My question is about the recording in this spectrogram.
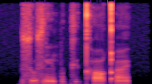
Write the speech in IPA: z u z ĩ p ʊ kʲ ʊ kʰ ɑ qʼ ɛ̃

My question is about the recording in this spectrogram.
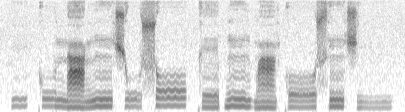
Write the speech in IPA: i˧ k u˧ n a˨ ŋ ĩ˧ ʃ u˧ s oː˦ k e˨ ɓ ĩ˧ b ã˨ k oː˧ s ĩ˦ ʃ iː˧

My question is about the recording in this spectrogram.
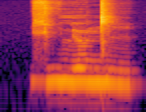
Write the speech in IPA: ʑ i̤ lʲ œ ŋ͡ǀ i

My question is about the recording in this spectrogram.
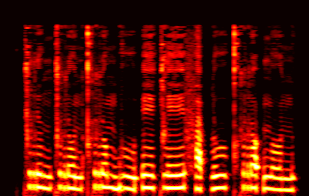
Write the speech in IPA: k r ɯ˩˦ ŋ k r o˩˦ n kʰ r o˧ m b uː˩˦ ʔ eː˧ k l eː˦˥ f a˨˩ p̚ l uː˧ kʰ r ɔ˥˩ ʔ ŋ o˧ n

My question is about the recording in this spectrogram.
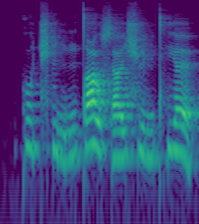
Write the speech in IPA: k u˧˥ t͡ɕʰ ḭ˨˩ ŋ ʊ˥˧ ŋ t̪ ɑ˥˩ ʊ̯ s a˧˥ ɪ̯ ɕ y˧˥ n t̪ʰ j ɛ˥˩

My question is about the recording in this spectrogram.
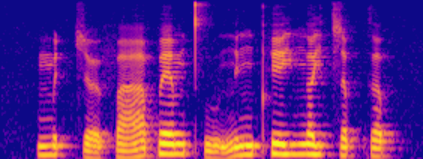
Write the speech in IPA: m ɵ˥ t̚ t͡s œː˨˩ f aː˨˥ p ɛː˥ m t̪ʰ uː˨˩ n̪ ɪ˥ ŋ pʰ e˥ j ŋ ɐ˥ j t͡s ɐ˥ p̚ k ɐ˥ p̚

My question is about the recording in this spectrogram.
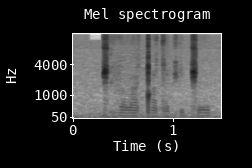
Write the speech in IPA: ɡ͡ǁ i v e lˠ a ǃ ɘ dˤ ɨ t͡ʃʼ i ǁ ɘ

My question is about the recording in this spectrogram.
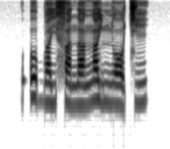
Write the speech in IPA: ʔ o˥˨ b a˩˧ j f a˩ n a˩˧ ŋ a˥˨ j ɲ ɔː˧˩ t͡ɕ i˧˥

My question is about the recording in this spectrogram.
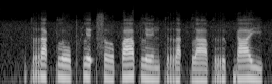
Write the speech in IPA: p r a˥˩ k̚ p l oː˧ pʰ l e˥˩ ʔ s ɤː˩˦ p aː˥˩ p l eː˩˦ n p r a˨˩ t̚ p l aː˩˦ p r ɯ˦˥ k̚ j a˥˩ j

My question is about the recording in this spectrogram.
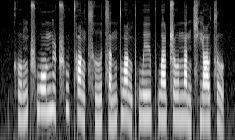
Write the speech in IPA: kʰ ɤ˧˥ ŋ ʈ͡ʂʰ w ɔ˥ n̪ y˥˧ ʈ͡ʂʰ u˥˧ t̪ʰ ɑ˥˩ ŋ t͡sʰ ɹ̩˧˥ t͡s a˧˥ n t̪ w ɑ˥˩ ŋ pʰ w e˥ ɪ̯ pʰ w ä˥ ʈ͡ʂ ɤ˥ n̪ a˥˩ n t͡ɕʰ j ɑ˥ ʊ̯ t͡s ɤ˥˩

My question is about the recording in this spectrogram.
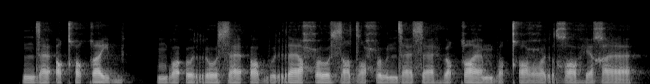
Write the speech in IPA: n d æ ʔ ɒ qʰ u q i b | m b ɒ ʔ o r o z æ ʔ ɒ b u r æ ħ o z e dˤ o ħ u n d æ s æ ɦ u q æ m b o qʰ o ʕ o r ʁ ɒ ɦ e ʁ æ

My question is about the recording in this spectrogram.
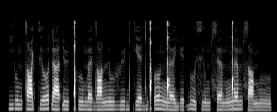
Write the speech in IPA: j u˨ m t ɑ˨ kʲ o˨˦ ɗ a˨ ɗ ʉ˨ ǃʰ u˨ m ɜ˨ d ɑ˨ n u˨ v ʉ˨ d kʲ ɛ˨ d ǃʼ o˦ ŋ͡ǃ ɜ˨ j ɪ˨ ɠ u˦˨ xʲ u˨ m s ɜ˨ m ŋ͡ǃ ɜ˦ m s ɑ˨ m u˨

